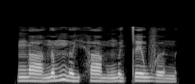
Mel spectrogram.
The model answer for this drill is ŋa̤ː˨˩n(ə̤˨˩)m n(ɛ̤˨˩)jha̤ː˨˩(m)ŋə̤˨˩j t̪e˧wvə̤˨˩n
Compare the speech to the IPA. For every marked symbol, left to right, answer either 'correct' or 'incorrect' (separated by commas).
incorrect, incorrect, correct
